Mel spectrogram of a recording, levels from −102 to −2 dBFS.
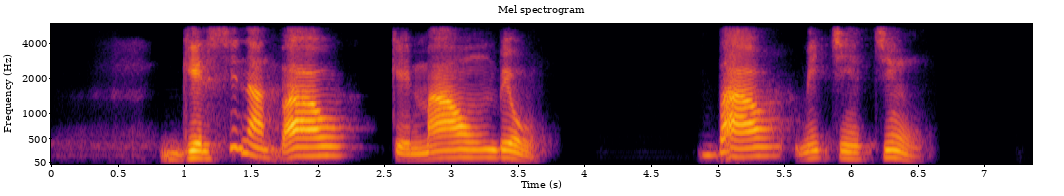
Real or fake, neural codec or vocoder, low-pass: fake; codec, 16 kHz in and 24 kHz out, 0.9 kbps, LongCat-Audio-Codec, fine tuned four codebook decoder; 5.4 kHz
